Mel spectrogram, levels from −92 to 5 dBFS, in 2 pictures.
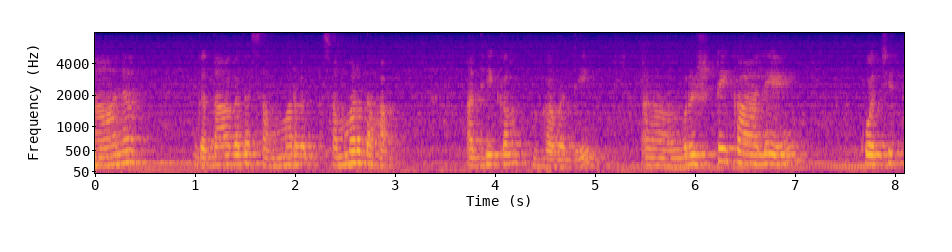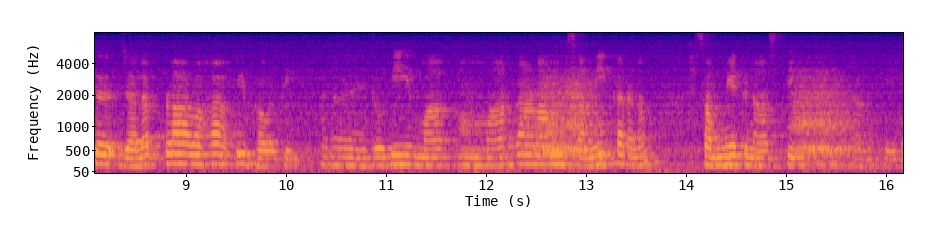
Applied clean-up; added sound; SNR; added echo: none; none; none; reverberation time 0.6 s.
